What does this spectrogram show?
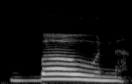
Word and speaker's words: bone: to look for is now this o sound usually manam oni o laga pronounced chestamu which is a wrong pronunciation so what we have to do is english law complete so how do you have to say oh bone bone okay so let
